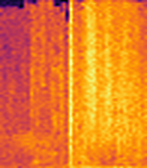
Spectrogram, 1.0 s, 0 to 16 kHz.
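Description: A single heavy gunshot or boom in the WW2 shooter Enlisted, one loud close crack over a rumbling low battlefield background.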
